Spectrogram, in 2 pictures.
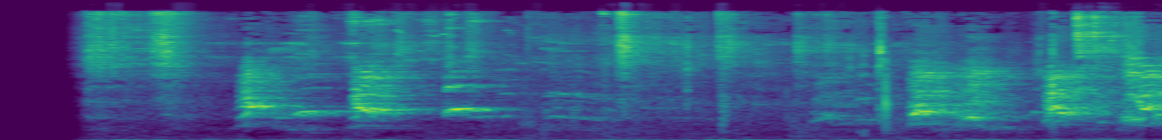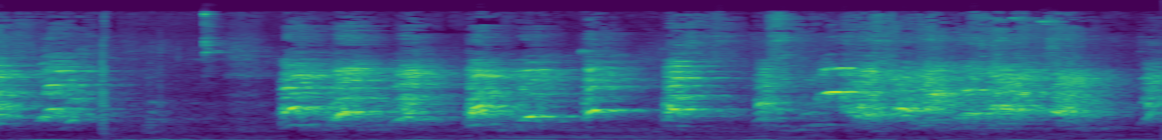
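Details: Purebred Malinois, a Belgian shepherd dog from a breeding kennel in Vietnam, gives loud broadband barks in bursts, some in quick runs, with pauses between groups; a brief quieter gap near the middle before barking resumes.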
